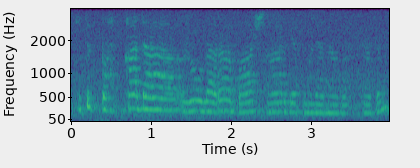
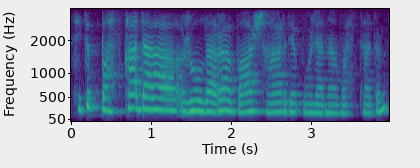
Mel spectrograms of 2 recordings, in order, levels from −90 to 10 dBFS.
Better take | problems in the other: second | background sound (Water); 11 dB below the speech // room echo; dies away in 1.5 s

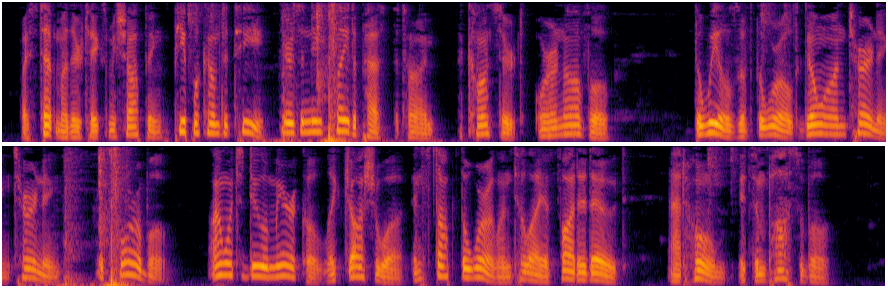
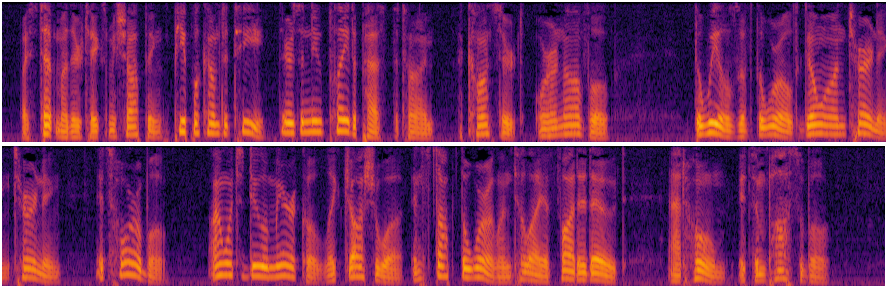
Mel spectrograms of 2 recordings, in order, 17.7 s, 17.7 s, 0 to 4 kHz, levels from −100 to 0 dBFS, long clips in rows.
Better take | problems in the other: second | noise reduction (classical method log-MMSE)

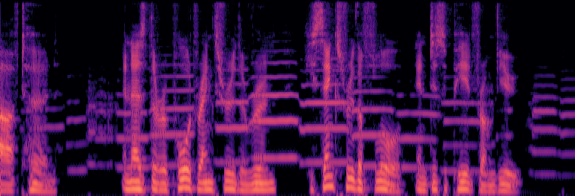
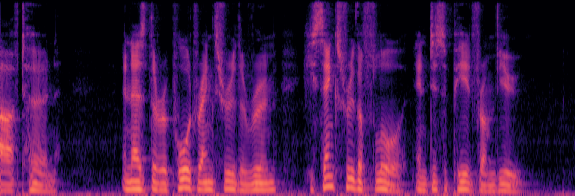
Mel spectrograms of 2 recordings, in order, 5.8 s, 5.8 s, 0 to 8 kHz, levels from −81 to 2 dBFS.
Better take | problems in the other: second | noise reduction (classical method spectral subtraction)

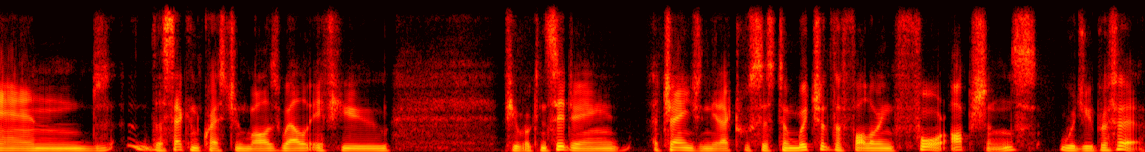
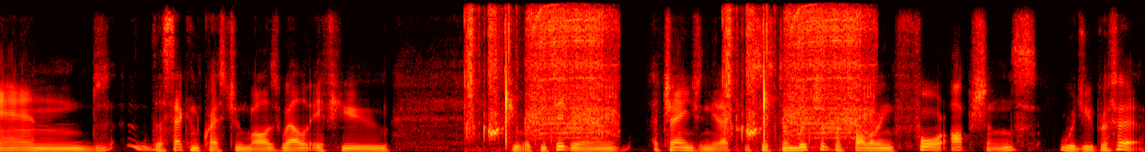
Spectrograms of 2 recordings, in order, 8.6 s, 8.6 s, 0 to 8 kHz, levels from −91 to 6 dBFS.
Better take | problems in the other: first | background sound (Camera); 3 dB above the speech

